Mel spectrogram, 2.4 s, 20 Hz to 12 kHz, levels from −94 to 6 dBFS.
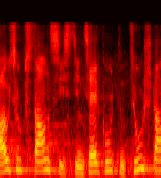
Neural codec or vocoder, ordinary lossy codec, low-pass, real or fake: codec, 16 kHz, 6 kbps, DAC; Opus, 64 kbps; 7.2 kHz; fake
